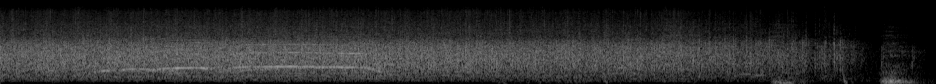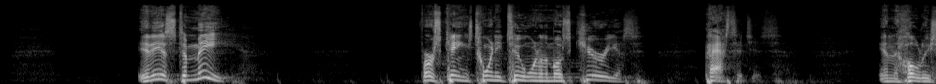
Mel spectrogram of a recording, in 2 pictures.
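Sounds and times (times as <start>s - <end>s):
audience clapping hands: 0.0s - 9.3s
speech: 10.8s - 11.7s, 13.6s - 17.2s, 18.2s - 18.7s.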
